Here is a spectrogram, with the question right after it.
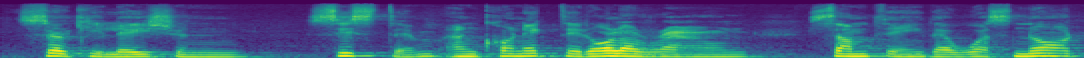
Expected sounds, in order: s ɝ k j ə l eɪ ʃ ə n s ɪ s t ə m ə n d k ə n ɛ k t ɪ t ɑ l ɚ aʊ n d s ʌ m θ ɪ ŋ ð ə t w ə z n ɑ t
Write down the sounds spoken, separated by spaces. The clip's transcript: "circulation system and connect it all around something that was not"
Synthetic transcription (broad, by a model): s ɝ k j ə l eɪ ʃ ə n s ɪ s t ə m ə n k ə n ɛ k t ɪ t ɑ l ɚ aʊ n d s ʌ m θ ɪ ŋ ð ə t w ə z n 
